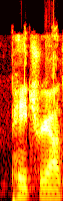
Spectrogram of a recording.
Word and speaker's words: Patreon: Patreon, I believe, is how you're supposed to pronounce it.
